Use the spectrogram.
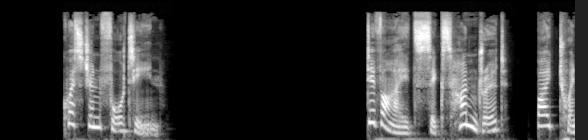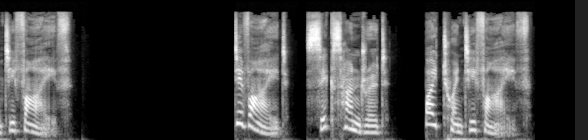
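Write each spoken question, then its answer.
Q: Divide 600 by 25.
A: 24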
